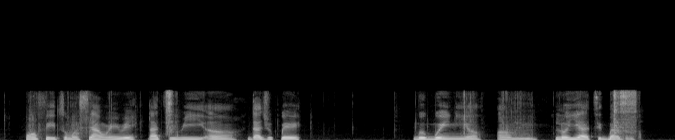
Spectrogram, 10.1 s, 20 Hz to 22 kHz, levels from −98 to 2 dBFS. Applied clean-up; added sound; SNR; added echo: neural mask model RNNoise.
